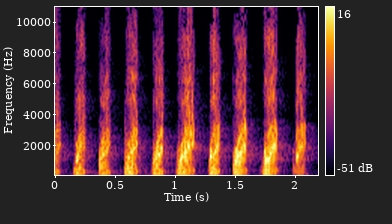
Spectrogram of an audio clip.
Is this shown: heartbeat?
no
